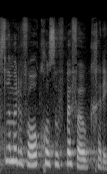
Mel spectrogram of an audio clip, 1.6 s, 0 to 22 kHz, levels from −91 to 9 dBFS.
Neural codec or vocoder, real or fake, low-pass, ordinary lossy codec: none; real; 14.4 kHz; none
